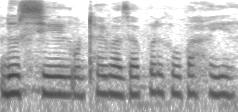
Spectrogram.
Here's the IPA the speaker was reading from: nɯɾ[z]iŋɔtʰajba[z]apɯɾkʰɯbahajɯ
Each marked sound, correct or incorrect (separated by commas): incorrect, correct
